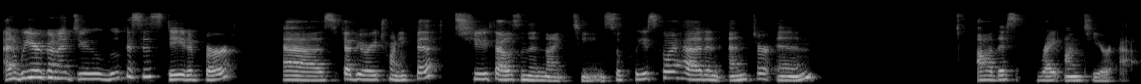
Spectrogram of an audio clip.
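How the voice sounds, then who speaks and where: A middle-aged woman with a high-pitched voice, teaching a webinar over a video call with an upbeat, friendly delivery full of "um"s. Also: a little slow. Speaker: presenter and teacher. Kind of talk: instructional webinar presentation. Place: home office, video call.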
